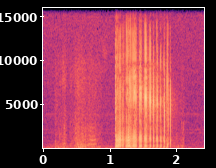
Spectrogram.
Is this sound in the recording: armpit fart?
yes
